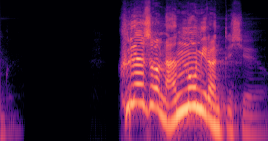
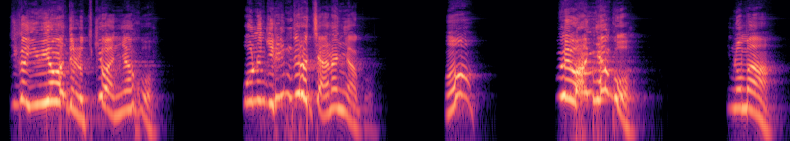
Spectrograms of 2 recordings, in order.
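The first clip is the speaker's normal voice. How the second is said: effusive brotherly welcome; 8 semitones higher, 8 dB louder than usual. Retold or imitated. Brothers should have welcomed him.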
